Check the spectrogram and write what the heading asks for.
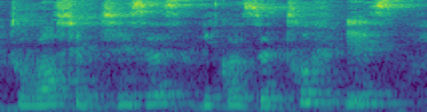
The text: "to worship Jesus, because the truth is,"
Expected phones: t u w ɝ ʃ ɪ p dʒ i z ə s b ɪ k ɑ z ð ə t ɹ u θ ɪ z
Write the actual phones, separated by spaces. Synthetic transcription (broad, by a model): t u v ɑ s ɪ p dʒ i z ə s b ɪ k ɑ z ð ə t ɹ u f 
